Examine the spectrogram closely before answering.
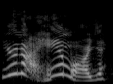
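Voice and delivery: high, curious neighbor questioning. Retold or imitated. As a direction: quiz him like a suspicious neighbor. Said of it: "they go".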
